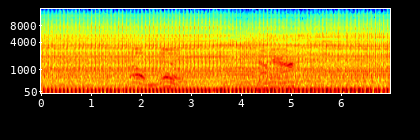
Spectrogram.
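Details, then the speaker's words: 1988 Honda TRX125 quad single, just restored to spark with a pit bike CDI, knocks sharply about three times a second at idle; owner suspects a rod bearing or crank problem. "That sounded like Oh, boy. Did that sound like a rod bearing or a crank problem?"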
